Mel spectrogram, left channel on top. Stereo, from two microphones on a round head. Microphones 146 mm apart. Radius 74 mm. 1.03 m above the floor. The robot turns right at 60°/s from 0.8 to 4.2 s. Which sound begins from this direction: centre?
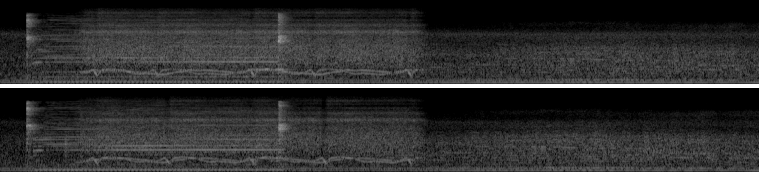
A buzzer, at 0.3 s.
